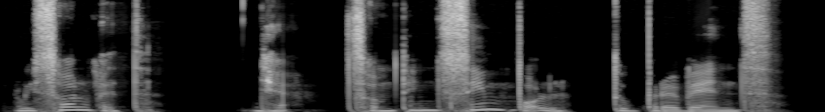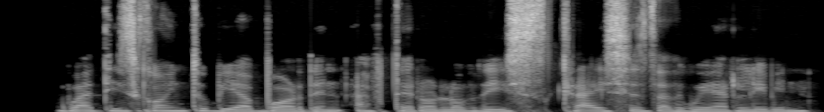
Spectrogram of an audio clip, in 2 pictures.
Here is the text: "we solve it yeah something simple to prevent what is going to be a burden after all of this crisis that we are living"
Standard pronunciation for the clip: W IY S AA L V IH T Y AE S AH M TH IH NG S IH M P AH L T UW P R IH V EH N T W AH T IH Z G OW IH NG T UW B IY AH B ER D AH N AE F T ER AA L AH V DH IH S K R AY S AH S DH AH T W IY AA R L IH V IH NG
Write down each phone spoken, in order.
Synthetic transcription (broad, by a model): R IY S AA L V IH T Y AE S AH M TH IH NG S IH M P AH L T UW P R IH V EH N T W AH T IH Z G OW IH NG T UW B IY AH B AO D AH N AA F T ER AA L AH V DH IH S K R AY S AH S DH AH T W IY AA R L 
